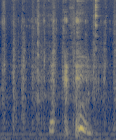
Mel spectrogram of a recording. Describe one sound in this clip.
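A young woman hums briefly close to a microphone.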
